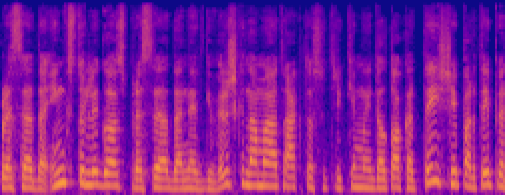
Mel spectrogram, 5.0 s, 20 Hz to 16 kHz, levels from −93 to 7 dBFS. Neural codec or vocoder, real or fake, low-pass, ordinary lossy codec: vocoder, 44.1 kHz, 128 mel bands, Pupu-Vocoder; fake; 14.4 kHz; AAC, 48 kbps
